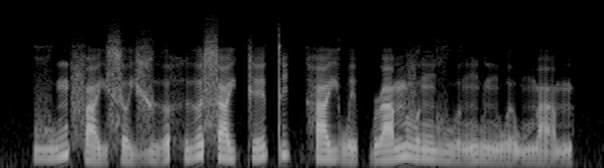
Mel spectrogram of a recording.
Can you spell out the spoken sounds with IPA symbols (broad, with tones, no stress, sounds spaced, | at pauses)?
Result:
ɣ u˧˥ m f a˨˩ j s ə˨˩ j ɣ ɨ˨˩˦ ə̯ h ɨ˧˥ ə̯ s a˧ j k e˧˥ t̪ i˦˥ k̚ h a˧ j w e˨˩ p̚ ɹ a˧˥ m v ə˧ ŋ ɣ u˨˩ ə̯ ŋ u˨˩ n w ə˨˩˨ w m a˨˩˨ m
